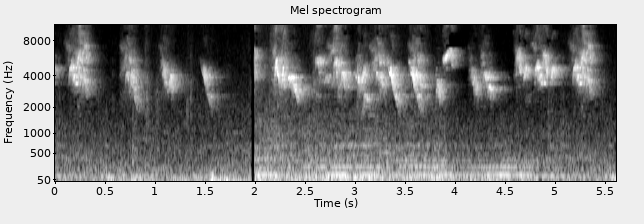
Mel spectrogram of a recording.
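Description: Small birds chirping: a rapid, continuous run of short, falling chirps.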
